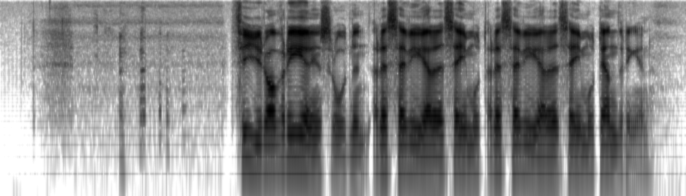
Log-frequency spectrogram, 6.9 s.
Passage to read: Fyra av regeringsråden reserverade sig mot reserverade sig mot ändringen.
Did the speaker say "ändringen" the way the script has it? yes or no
yes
